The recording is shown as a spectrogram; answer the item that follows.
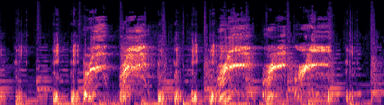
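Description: Warthog grunting and squealing in a run of about six short calls, each arching in pitch, over upbeat children's background music with a steady beat.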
